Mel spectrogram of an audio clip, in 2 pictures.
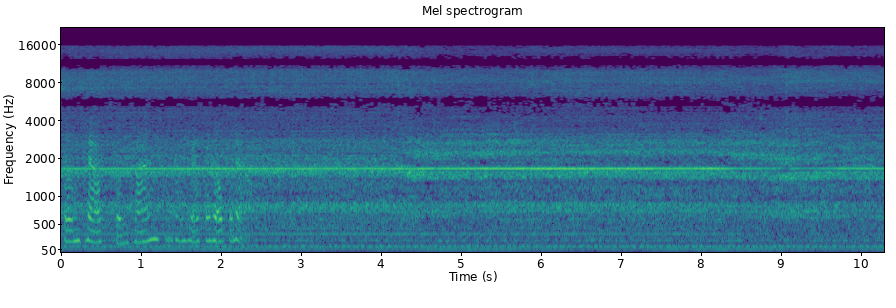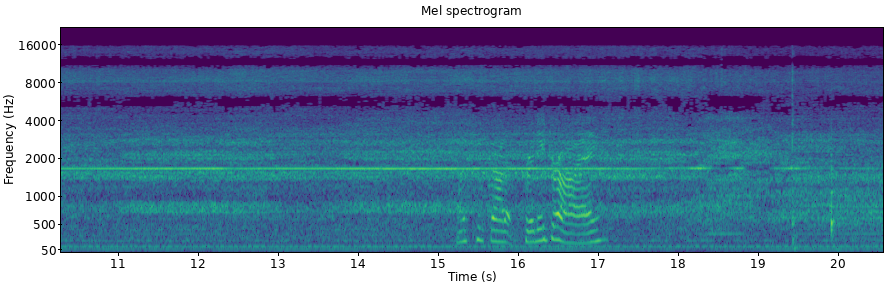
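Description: A heat gun blows with a steady whirring hum.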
